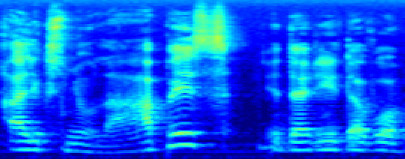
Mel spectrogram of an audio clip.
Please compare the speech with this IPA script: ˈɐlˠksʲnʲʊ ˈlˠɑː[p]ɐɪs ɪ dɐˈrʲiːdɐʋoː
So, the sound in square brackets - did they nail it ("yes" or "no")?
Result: yes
